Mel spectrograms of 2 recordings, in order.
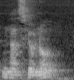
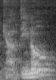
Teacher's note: what happens in French is that the L has disappeared altogether after back vowels.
